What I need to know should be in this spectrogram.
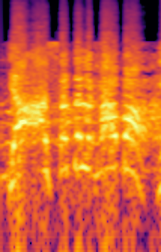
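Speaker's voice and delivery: high, loud and slow, summoning courage; a companion shouting bravely at a lion; bold call to a lion. Acted. Calling out boldly to the lion.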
